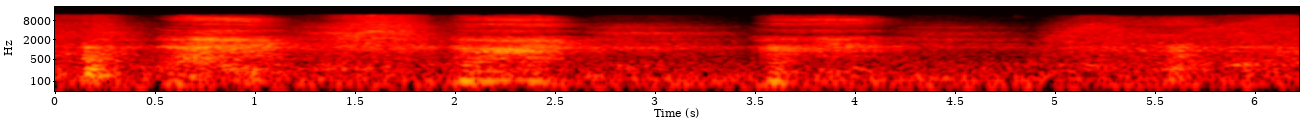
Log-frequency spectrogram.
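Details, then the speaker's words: Adult man sleeping in a shared quad, early morning, heard through a wall: harsh, hissing, rasping breaths every one to two seconds, uneven, sounding like choking; very rough snoring. "There's just no way a human being should make that sound."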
